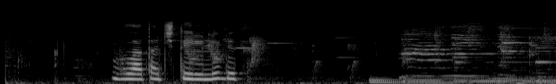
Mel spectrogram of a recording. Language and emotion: Russian, neutral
